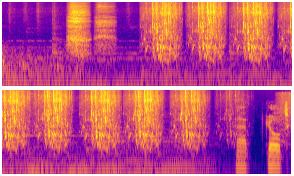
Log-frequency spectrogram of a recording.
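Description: Feet splash rhythmically through shallow water.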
